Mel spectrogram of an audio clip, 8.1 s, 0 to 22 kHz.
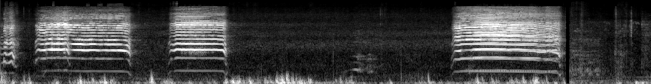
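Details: Young goats at Yoshigake goat farm in Japan, brought up to the upper pasture on 15 May 2024; three strong, drawn-out bleats with a trembling quality, two close together and a longer one after a pause, faint low noise between.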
